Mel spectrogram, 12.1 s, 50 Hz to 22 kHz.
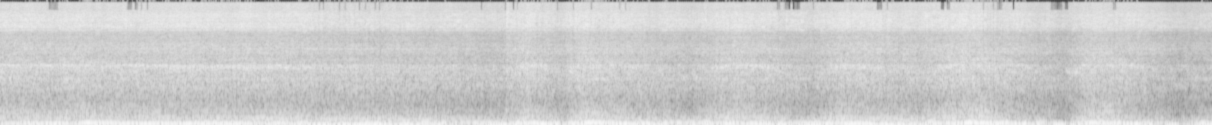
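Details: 1976 Kawasaki Z900 (Z1) inline-four, fuel stabiliser added, run to empty the carburettors before winter storage after sitting unridden a while. Smooth, even steady low drone with no knocks or misses.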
